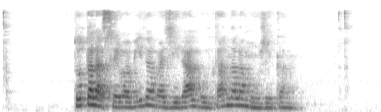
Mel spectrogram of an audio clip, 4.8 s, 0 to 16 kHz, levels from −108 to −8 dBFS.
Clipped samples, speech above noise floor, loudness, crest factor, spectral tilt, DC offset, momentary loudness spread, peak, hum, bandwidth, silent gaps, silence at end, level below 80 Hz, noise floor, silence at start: under 0.1%; over 46 dB; -45 LUFS; 22 dB; -6 dB/octave; under 0.1%; 14 LU; -24 dBFS; none; 11.5 kHz; none; 1.05 s; -84 dBFS; under -90 dBFS; 0.95 s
